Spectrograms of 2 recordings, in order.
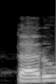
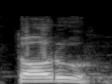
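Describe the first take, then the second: First: The first vowel is a short open 'a'. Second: The first vowel is a rounded 'o'. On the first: "वैसे तो क्या होता है, तरु होता है" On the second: "बंगाली लोग ... ओ करते हैं"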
